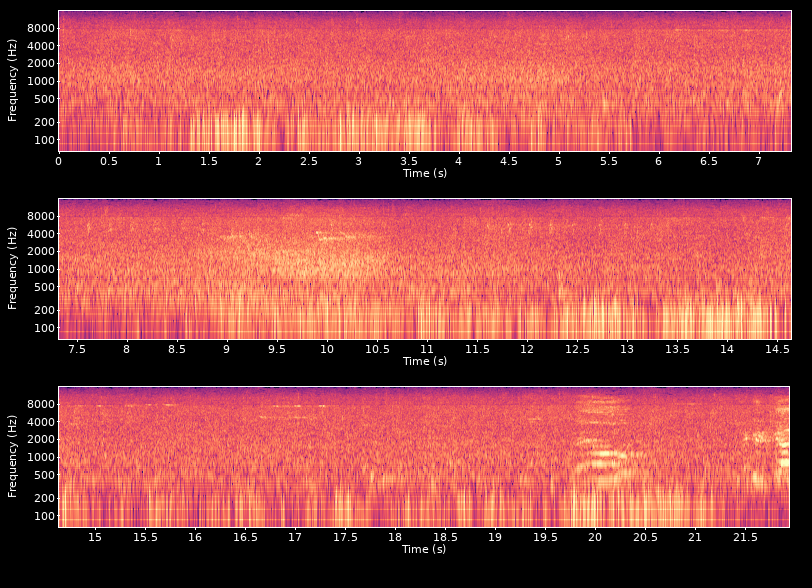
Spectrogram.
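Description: Wind buffeting the microphone: a steady rushing noise with irregular low gusts, swelling louder about halfway through.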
